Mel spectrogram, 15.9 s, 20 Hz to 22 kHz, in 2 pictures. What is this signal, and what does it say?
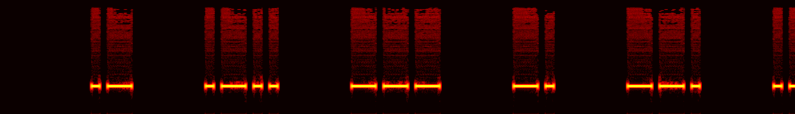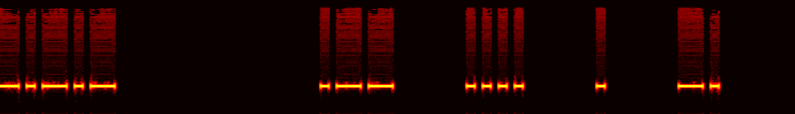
Morse code, heard as a keyed tone, about 15 wpm, spaced as for 8 wpm, 1000 Hz. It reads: ALONG. WHEN
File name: qotdfiles / 8wpm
